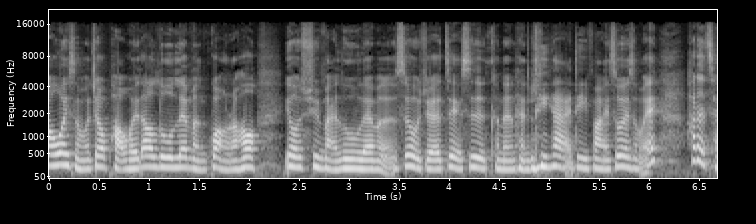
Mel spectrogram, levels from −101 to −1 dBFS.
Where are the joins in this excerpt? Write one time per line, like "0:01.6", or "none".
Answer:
0:04.7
